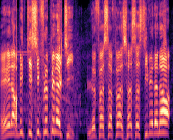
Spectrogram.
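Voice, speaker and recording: A high-voiced male football commentator works outdoors in full excited flow. His match calls climb into shouts whenever a chance or goal comes. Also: fairly quick, noisy background. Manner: shouts out goals and key moments.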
